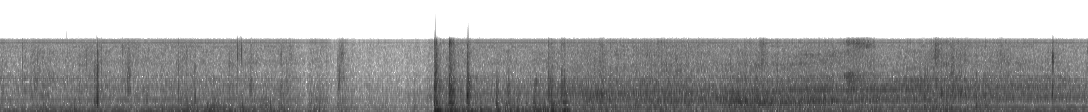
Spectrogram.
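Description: Skateboard wheels rolling on asphalt, a steady rumble, with a sudden loud clack about four seconds in as the board hits something.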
